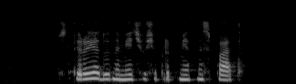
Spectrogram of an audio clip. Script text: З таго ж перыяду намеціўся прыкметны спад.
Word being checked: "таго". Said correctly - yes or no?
no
